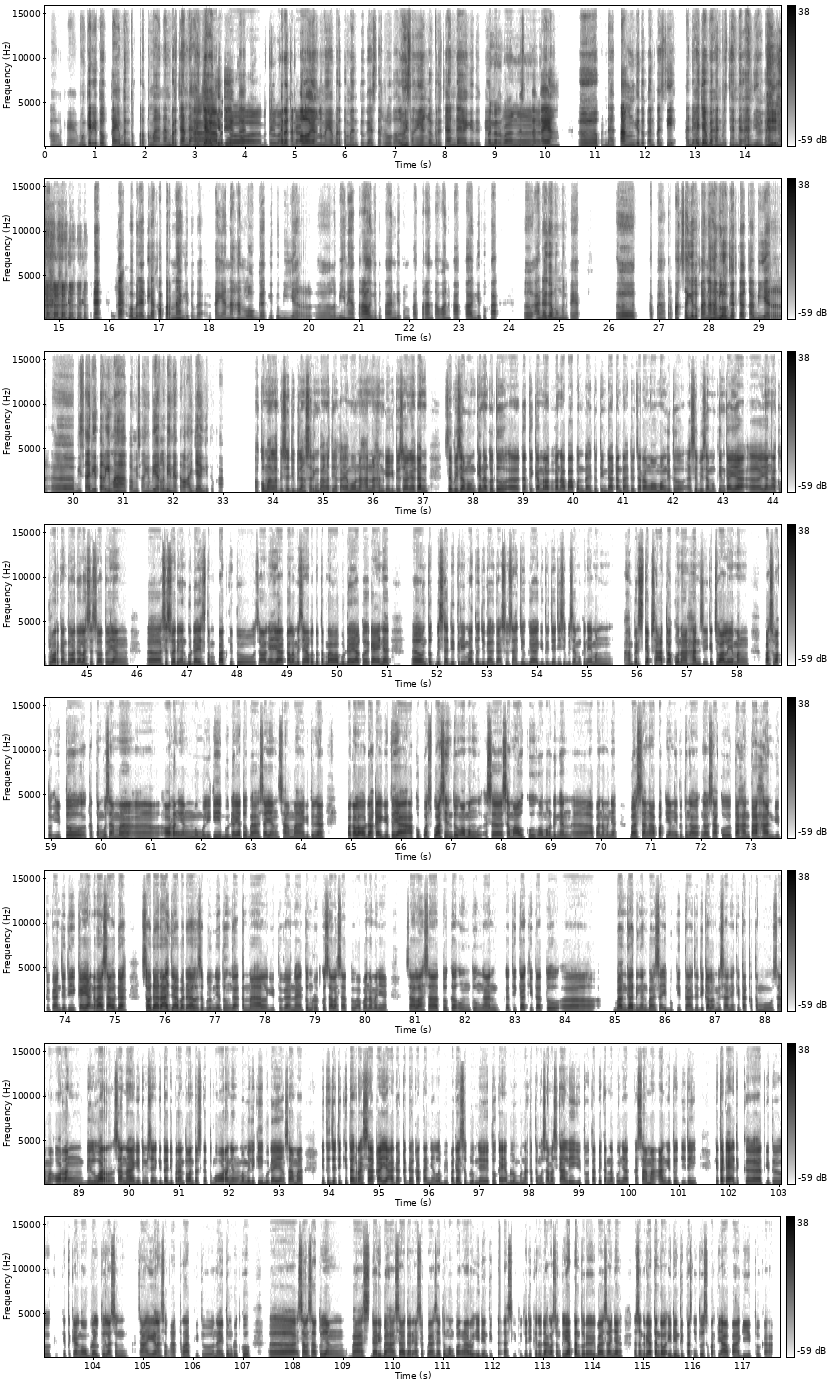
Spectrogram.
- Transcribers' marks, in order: laughing while speaking: "misalnya"; laughing while speaking: "bahan bercandaan ya kan"; laughing while speaking: "Iya"; tapping
- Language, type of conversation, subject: Indonesian, podcast, Bagaimana bahasa ibu memengaruhi rasa identitasmu saat kamu tinggal jauh dari kampung halaman?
